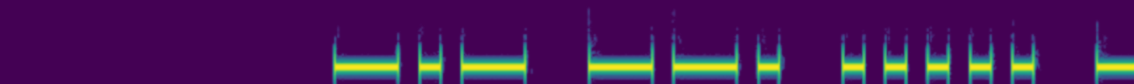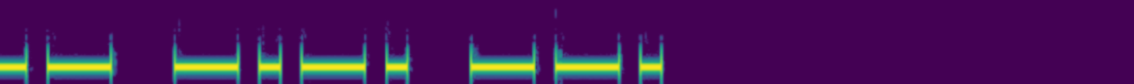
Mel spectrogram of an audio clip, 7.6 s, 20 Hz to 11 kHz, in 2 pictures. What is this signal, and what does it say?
Morse code, heard as a keyed tone, about 17 wpm, 700 Hz. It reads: KG5MCG
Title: USA Call Signs 17wpm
